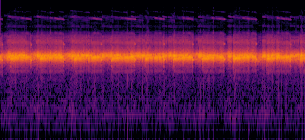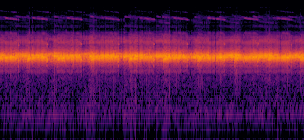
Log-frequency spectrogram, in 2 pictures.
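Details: Natterjack toad calling with a sustained, unbroken rattling churr at a constant mid pitch, steady in loudness and pulsing rapidly throughout without pauses.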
